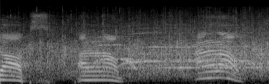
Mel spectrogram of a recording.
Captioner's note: audience cheering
